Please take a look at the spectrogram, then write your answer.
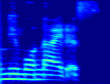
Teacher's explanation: the stress is on the second to last syllable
